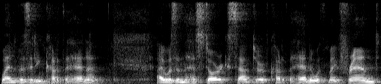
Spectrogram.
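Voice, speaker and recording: A man with a Northern Irish accent at a medium pitch, fairly quick pace, and fairly even intonation, with audible room echo and noticeable background noise. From Northern Ireland, Portadown. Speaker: crime victim interviewee. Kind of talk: testimony.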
